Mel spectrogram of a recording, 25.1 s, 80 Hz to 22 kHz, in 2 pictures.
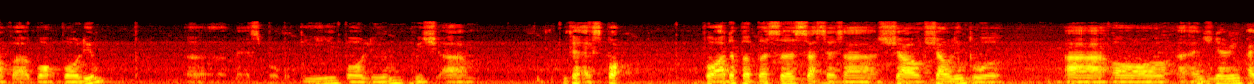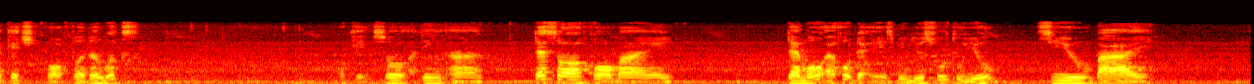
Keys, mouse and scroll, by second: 0.2 click, 3.3 click, 4.8 scroll up 1, 5.3 Escape, 5.5 right click, 6.0 scroll up 1, 6.7 right click, 7.3 scroll down 1, 8.4 scroll up 1, 9.5 scroll down 1, 10.5 scroll up 1, 11.1 right click, 12.1-12.6 scroll down 1, 13.1 scroll up 1, 13.5 scroll down 1, 14.4 ctrl+z, 15.3 z, 16.9 Escape, 17.2 scroll down 1, 17.6 right click, 18.1 right click, 19.2 click, 20.4 Delete, 21.6 scroll up 1, 22.0 right click, 22.5 scroll down 1.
